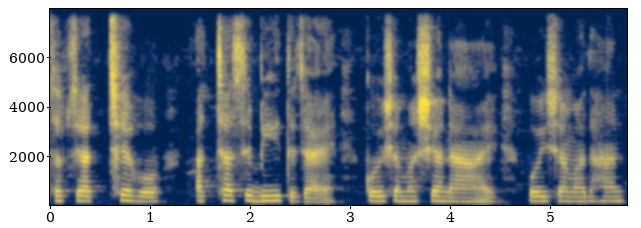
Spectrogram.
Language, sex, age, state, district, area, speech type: Hindi, female, 18-30, Uttar Pradesh, Prayagraj, rural, spontaneous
